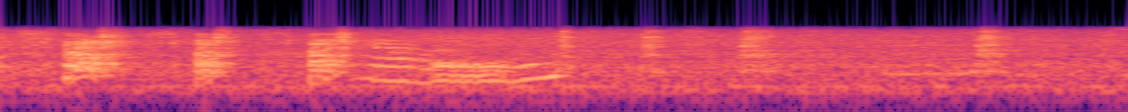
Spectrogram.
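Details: Female pet dog, too excited as she wants to play with a new kitten, gives quick yips then a drawn-out wavering whine, followed by softer short yelps.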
